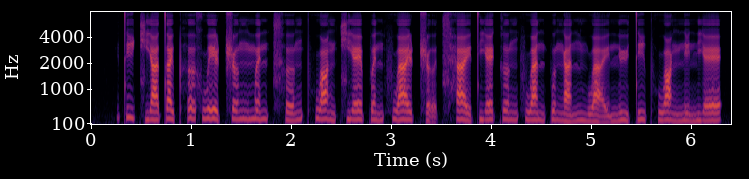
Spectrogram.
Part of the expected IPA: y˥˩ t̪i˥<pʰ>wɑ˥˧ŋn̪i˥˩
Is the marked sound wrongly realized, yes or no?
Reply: no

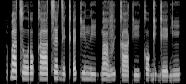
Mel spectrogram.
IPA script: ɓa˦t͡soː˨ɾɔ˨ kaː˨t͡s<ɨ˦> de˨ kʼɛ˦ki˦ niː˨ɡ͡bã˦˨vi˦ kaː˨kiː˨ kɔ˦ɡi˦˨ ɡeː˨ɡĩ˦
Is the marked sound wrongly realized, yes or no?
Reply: yes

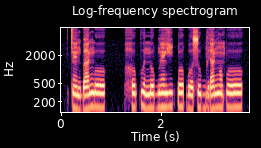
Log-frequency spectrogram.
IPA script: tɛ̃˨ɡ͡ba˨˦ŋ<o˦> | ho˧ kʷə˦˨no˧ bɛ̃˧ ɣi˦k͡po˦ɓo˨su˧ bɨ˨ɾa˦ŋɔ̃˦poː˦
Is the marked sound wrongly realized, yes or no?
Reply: yes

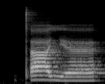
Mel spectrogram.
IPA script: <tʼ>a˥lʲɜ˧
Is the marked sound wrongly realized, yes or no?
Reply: no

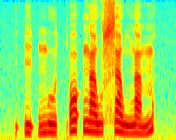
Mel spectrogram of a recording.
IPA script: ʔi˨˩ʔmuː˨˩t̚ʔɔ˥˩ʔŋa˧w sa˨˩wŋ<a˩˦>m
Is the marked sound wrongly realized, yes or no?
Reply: no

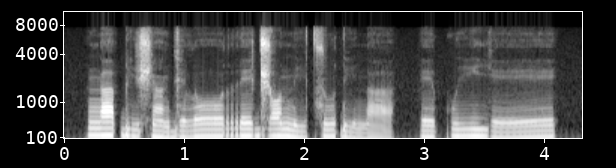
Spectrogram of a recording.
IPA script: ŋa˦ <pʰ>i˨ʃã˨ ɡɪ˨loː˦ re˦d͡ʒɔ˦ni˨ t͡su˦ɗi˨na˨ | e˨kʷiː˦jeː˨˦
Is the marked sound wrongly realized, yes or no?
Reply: yes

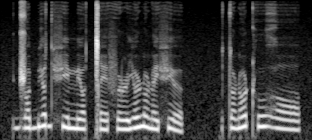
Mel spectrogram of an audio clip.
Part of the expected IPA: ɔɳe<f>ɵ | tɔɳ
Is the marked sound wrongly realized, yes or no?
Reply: yes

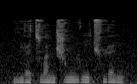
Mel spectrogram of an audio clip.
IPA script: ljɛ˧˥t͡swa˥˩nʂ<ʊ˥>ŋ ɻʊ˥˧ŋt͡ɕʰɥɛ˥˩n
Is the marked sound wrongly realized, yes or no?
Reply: no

